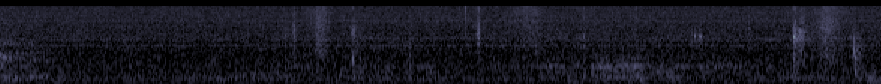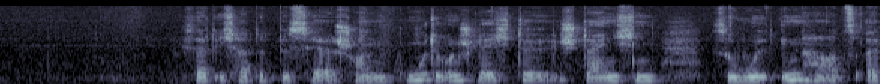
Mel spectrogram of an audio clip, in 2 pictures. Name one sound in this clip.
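A plastic pen taps softly as it presses tiny beads into place.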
